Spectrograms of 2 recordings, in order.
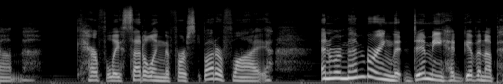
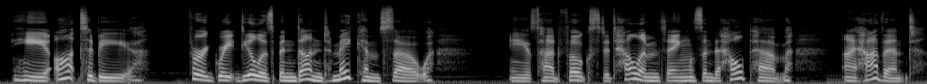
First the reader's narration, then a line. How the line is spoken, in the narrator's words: said, with a sigh, feeling as if he had not had fair play somehow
